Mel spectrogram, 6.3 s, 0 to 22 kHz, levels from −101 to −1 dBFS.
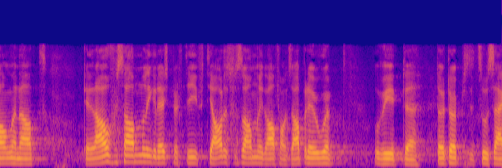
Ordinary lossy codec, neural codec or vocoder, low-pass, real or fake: MP3, 64 kbps; codec, 16 kHz, 2 kbps, FunCodec, trained on Chinese and English, 25 frames a second; 7.2 kHz; fake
